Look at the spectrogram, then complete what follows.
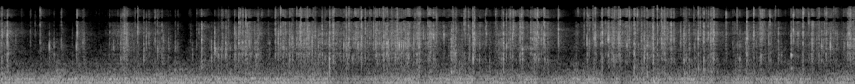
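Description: Plastic papad packet filled with batter crinkling and rustling in the hands as a rubber band is wound around its open end to tie it shut.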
